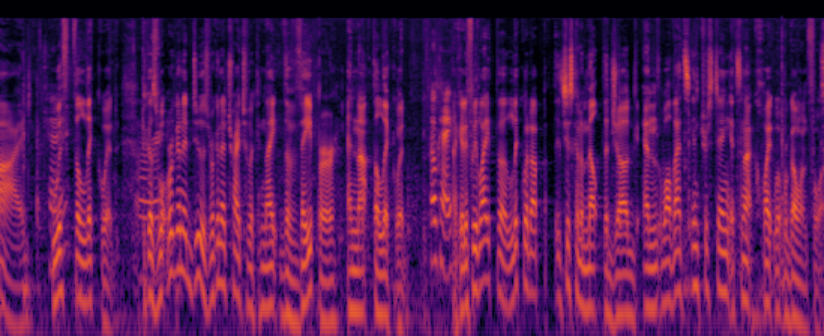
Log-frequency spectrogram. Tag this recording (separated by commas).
Speech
